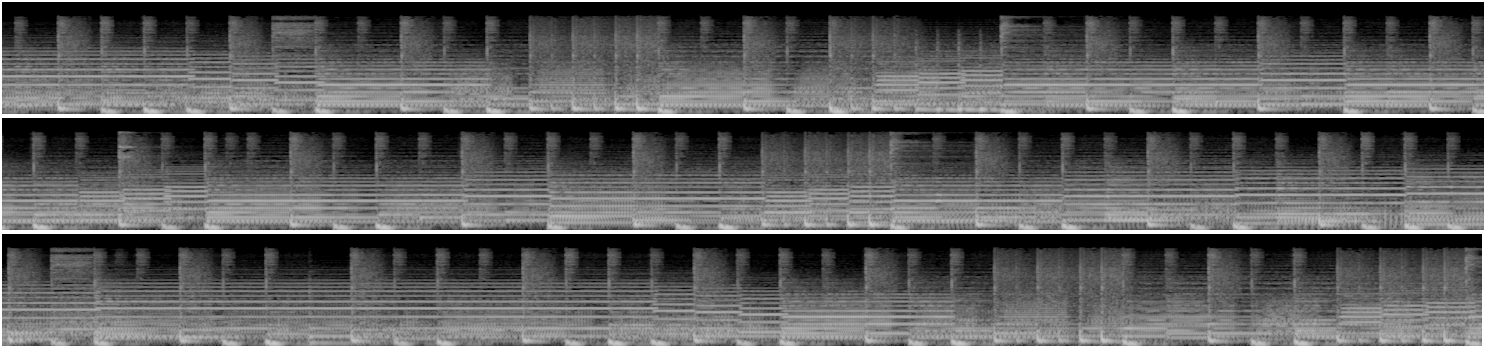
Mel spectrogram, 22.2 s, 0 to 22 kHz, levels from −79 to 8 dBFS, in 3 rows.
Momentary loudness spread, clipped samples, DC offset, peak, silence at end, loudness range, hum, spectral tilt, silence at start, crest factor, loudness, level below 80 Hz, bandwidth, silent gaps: 2 LU; under 0.1%; under 0.1%; -4 dBFS; 0 s; 1 LU; none; -5 dB/octave; 0 s; 14 dB; -18 LUFS; -28 dBFS; 14 kHz; none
